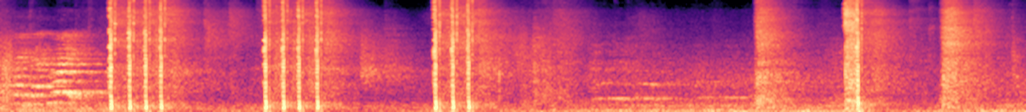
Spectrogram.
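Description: Gas blowback airsoft pistols firing quick strings of about four or five sharp shots each, three strings in the first five seconds and another shot or two near the end.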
